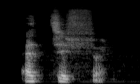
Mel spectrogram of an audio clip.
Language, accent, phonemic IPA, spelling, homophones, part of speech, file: French, Canada, /a.tif/, attifes, attife / attifent, verb, LL-Q150 (fra)-attifes.wav
- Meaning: second-person singular present indicative/subjunctive of attifer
